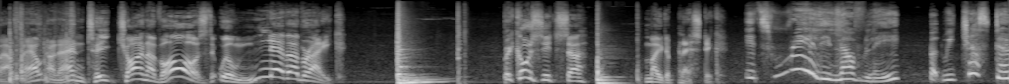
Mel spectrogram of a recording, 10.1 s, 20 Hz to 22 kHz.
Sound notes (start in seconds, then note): 4.2 thunks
